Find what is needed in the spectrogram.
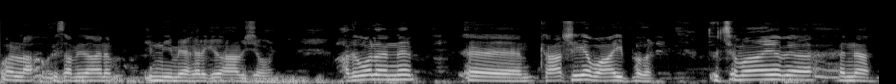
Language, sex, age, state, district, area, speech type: Malayalam, male, 45-60, Kerala, Alappuzha, rural, spontaneous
